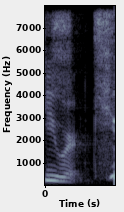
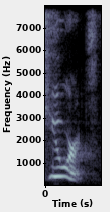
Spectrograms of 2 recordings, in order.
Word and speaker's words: Heuertz: I hope I say her name right, Phileena Hertz. Hertz. – Heuertz. – Heuertz. Thank mm-hmm.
